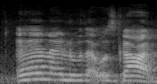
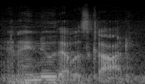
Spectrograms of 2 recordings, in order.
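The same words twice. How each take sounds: First: Higher, stronger, certain of it; firm conviction. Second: Softer, lower, almost to herself; hushed awe. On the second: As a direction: let it sink in quietly. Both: Real, not acted. Repeats the realization twice.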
